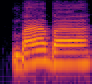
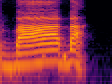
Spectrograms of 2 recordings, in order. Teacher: पहली बा जो है उसके आगे अलीफ है तो इसका मतलब है मद है, उसे खींचना है 2 हरूफ के बराबर, 2 काउंट यानी के 2 हरकत के बराबर।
